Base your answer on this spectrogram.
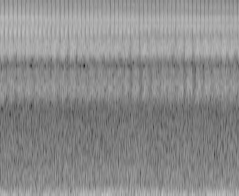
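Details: Cicadas in chorus, a relaxing nature recording: a dense, continuous high-pitched buzzing, pulsing rapidly and steadily throughout, with no other clear sounds.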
